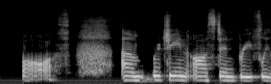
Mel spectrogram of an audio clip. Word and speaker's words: Bath: But, you know, there's places like I went to Bath, which is how they pronounce it. Bath.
